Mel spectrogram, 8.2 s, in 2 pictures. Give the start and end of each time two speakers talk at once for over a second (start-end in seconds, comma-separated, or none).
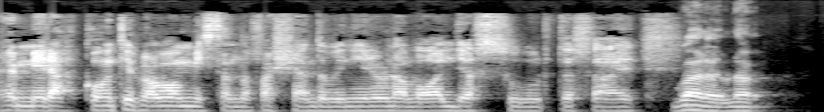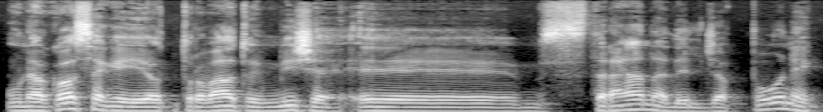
none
